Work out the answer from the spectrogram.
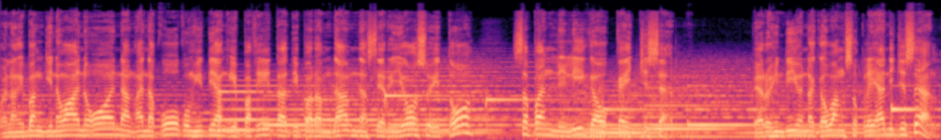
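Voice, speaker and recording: A man's voice: mid-range voice, steady tone, a little fast. A man narrating a listener's letter in the first person as a radio drama host, in a dramatic storytelling style. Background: loud instrumental music.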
